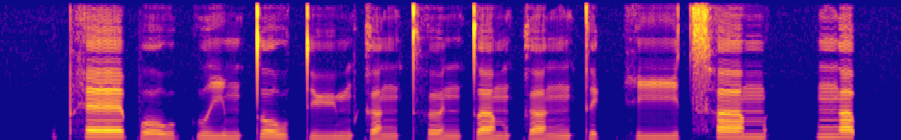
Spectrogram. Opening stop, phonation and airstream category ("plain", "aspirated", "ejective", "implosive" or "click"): aspirated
